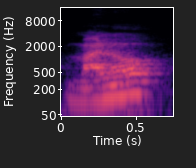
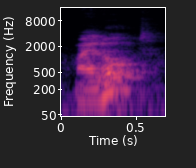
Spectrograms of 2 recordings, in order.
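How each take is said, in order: First: The name ends without a T sound. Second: The name ends with a T sound.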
